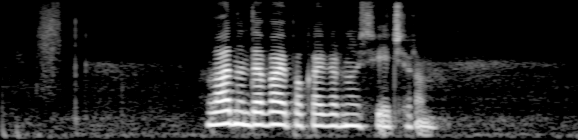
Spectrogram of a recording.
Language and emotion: Russian, neutral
